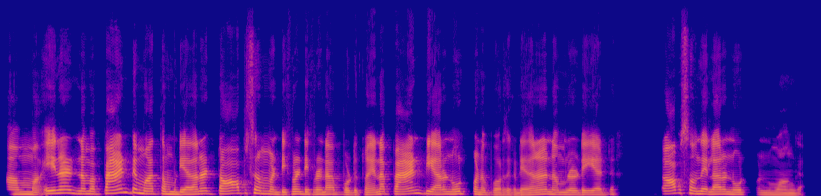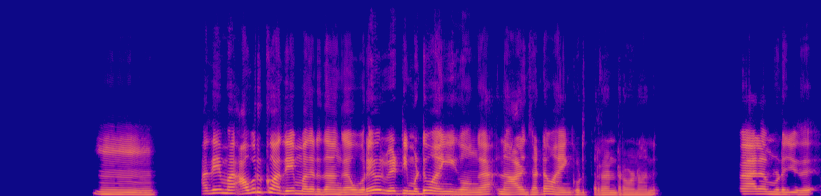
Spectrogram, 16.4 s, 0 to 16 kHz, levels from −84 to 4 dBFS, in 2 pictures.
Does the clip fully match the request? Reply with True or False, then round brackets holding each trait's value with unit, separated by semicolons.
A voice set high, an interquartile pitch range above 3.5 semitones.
False (180 Hz; 4.1 semitones)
